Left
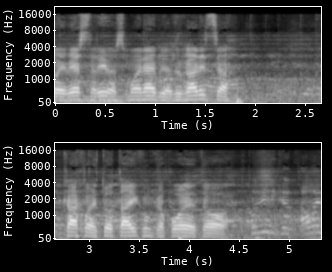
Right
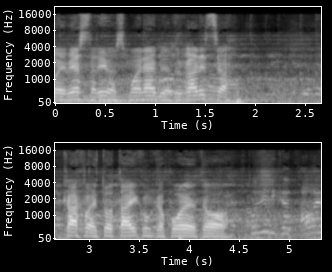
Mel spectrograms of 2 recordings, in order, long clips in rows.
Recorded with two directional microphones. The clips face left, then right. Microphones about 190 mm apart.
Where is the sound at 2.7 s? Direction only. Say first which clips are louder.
Left 2 dB; 30° left (ahead or behind).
